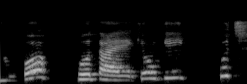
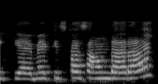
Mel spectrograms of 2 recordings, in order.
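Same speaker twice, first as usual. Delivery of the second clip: usual speaking voice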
